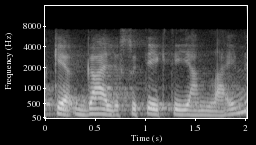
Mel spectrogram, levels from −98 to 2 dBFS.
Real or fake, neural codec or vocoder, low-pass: real; none; 7.2 kHz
